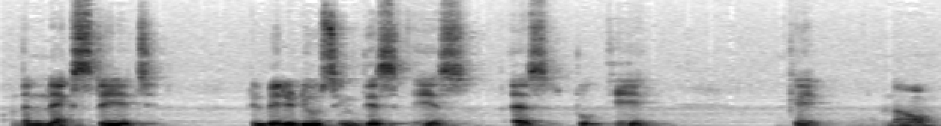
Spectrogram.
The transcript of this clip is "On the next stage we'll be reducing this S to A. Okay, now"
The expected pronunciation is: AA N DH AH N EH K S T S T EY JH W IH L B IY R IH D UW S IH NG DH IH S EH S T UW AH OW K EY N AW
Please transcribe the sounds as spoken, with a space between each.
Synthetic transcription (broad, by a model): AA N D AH N EH K S T S T EY JH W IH L B IY R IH D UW S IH NG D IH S EH S T UW AH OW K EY N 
